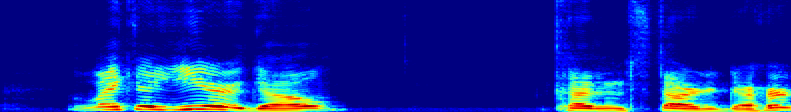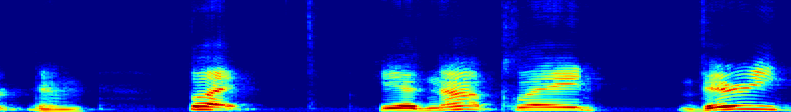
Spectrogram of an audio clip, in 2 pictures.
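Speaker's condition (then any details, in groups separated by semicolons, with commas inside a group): Cerebral palsy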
